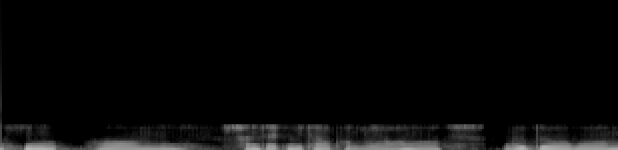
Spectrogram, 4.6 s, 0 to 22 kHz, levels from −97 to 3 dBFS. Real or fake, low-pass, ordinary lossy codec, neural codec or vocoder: fake; 3.6 kHz; AAC, 24 kbps; codec, 16 kHz in and 24 kHz out, 0.9 kbps, LongCat-Audio-Codec, four codebook decoder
